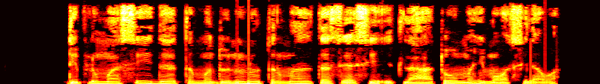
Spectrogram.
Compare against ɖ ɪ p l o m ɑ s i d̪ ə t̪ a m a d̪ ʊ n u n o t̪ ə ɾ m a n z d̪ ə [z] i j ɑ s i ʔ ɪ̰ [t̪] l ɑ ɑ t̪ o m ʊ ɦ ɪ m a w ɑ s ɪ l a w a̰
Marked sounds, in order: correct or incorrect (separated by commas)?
incorrect, correct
